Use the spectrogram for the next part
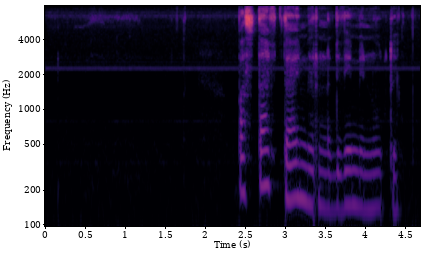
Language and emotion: Russian, sad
